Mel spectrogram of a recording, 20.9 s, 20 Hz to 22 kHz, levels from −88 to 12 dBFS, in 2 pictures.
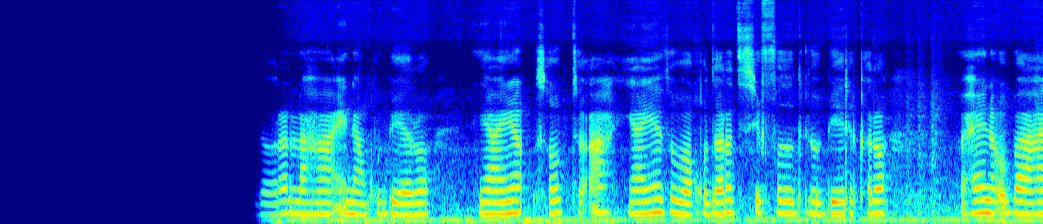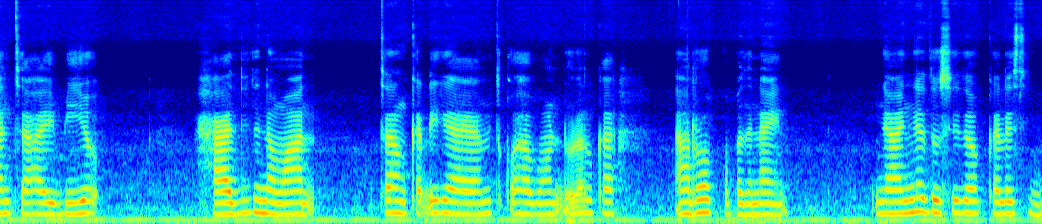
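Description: Speech recording with no technical faults, its level fading in smoothly from around 2.5 s to full level at 3.18 s, with no click or hard edge.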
